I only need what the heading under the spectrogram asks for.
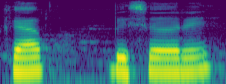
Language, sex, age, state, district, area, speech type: Odia, female, 60+, Odisha, Ganjam, urban, spontaneous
